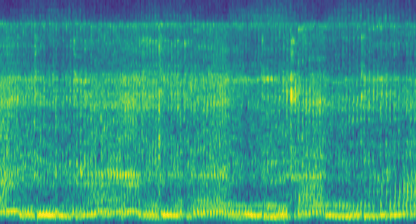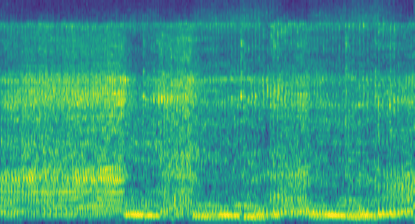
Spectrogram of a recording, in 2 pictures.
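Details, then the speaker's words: Honda Supra motorcycle with open straight-pipe exhaust, oil pump not delivering oil: loud, raspy, rough open-pipe idle with uneven throttle blips; noise consistent with an oil-starved top end, suspected not confirmed. "kenalpotnya bising sekali karena cuman pipa doang"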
